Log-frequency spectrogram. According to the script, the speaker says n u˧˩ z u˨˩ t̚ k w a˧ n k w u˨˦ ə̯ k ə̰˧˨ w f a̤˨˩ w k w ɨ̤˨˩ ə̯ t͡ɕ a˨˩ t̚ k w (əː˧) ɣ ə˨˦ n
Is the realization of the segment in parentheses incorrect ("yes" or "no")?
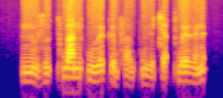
no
